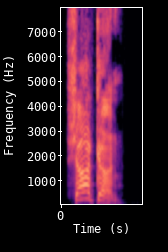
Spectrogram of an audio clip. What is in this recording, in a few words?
"Shotgun", american boy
